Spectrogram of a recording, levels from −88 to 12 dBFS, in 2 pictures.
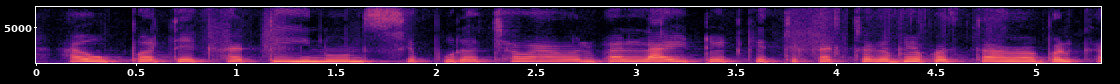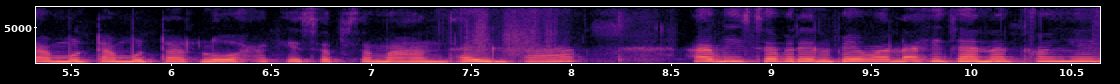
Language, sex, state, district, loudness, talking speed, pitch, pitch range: Hindi, male, Uttar Pradesh, Varanasi, -21 LUFS, 180 wpm, 290 Hz, 280-300 Hz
